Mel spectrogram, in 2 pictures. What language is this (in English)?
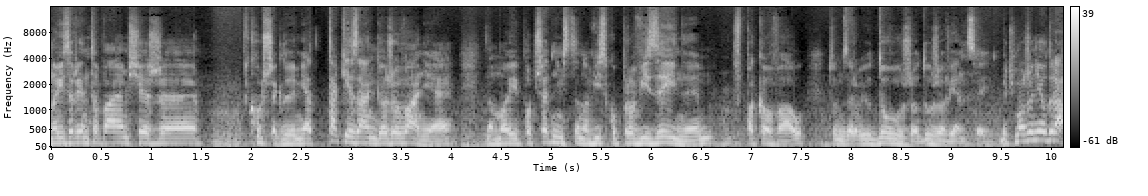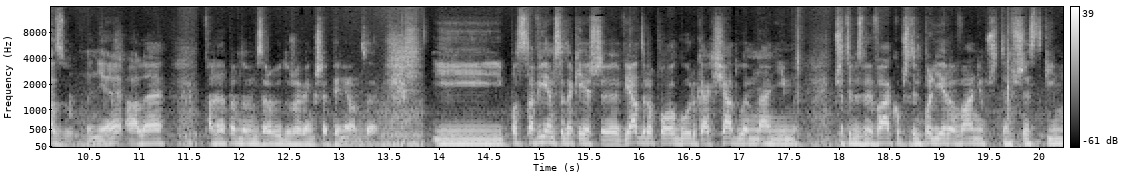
Polish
